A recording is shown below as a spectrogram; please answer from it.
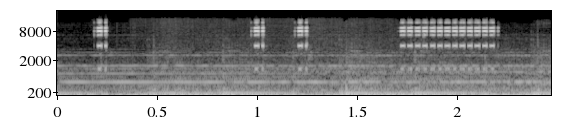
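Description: Electronic beeps from lie-detector monitoring equipment: three short high beeps, then a longer beep near the end, over a low steady drone.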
